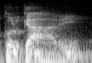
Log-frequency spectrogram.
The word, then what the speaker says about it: Golgari: Questo chiaramente sono Golgari, o Golgari in realtà dovrebbe essere la pronuncia corretta.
